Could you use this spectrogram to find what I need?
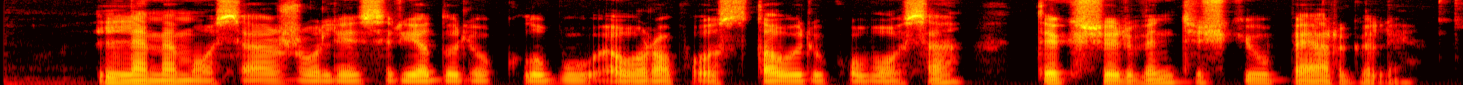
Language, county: Lithuanian, Marijampolė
